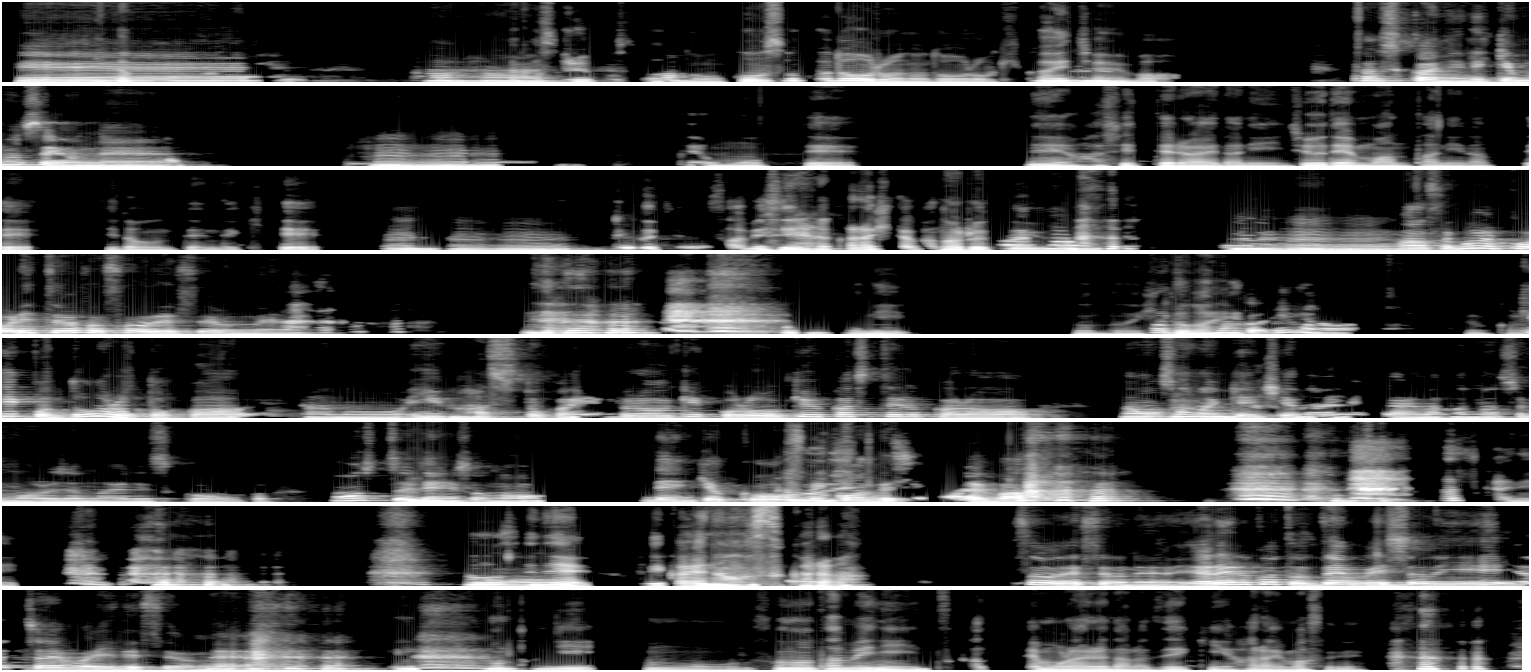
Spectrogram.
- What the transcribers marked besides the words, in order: distorted speech; drawn out: "ええ"; tapping; laughing while speaking: "サービスエリアから"; unintelligible speech; laugh; laugh; laugh; static; chuckle; laugh; laughing while speaking: "振り替え直すから"; laugh; laugh
- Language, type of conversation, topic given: Japanese, unstructured, 未来の車にどんな期待をしていますか？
